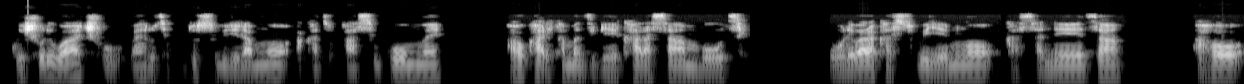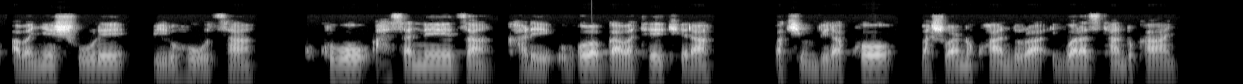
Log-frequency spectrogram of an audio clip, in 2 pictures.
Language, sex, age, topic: Rundi, male, 36-49, education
